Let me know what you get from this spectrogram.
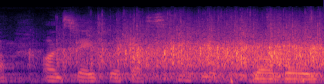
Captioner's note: applause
